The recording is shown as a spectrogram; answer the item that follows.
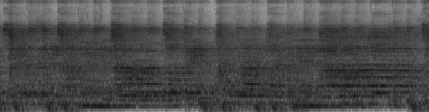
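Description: Live worship music: a group singing together over drums beaten with sticks and a keyboard, with a steady beat throughout.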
